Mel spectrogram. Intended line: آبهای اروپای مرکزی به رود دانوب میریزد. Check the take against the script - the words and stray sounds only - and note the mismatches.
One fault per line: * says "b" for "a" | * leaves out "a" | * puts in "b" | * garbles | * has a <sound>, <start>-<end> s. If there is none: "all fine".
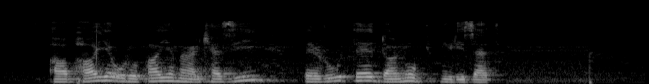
all fine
